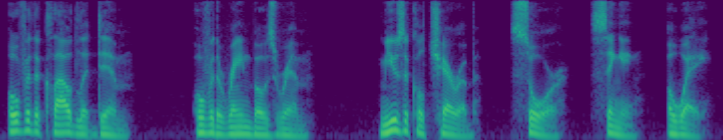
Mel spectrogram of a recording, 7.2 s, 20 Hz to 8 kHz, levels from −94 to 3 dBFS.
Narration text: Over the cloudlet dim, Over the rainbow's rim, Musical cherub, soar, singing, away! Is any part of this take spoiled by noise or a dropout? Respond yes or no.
no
